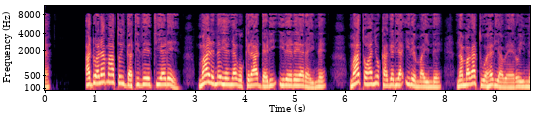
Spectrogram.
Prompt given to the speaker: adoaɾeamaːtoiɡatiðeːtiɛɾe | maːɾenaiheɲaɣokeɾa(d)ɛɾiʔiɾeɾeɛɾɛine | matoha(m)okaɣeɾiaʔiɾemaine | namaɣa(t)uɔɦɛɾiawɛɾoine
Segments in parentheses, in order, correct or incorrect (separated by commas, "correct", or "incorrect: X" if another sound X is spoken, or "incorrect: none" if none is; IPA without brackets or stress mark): correct, incorrect: ɲ, correct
